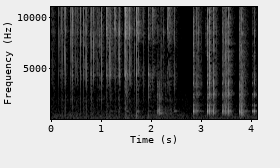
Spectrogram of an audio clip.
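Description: Long acrylic nails rapidly tap and scratch the black metal screw lid rim and the glass of a small glass jar candle filled with solid red wax. About 23 quick, bright, clicky taps come in an uneven rhythm, broken by a brief pause before a final run of sharper taps with a faint ring.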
